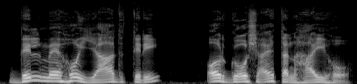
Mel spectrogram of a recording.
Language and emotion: Urdu, neutral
